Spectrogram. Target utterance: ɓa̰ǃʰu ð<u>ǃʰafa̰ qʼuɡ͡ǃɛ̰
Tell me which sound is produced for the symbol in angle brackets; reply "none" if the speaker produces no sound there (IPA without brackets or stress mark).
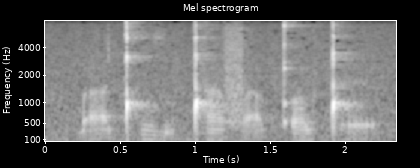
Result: ṵ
